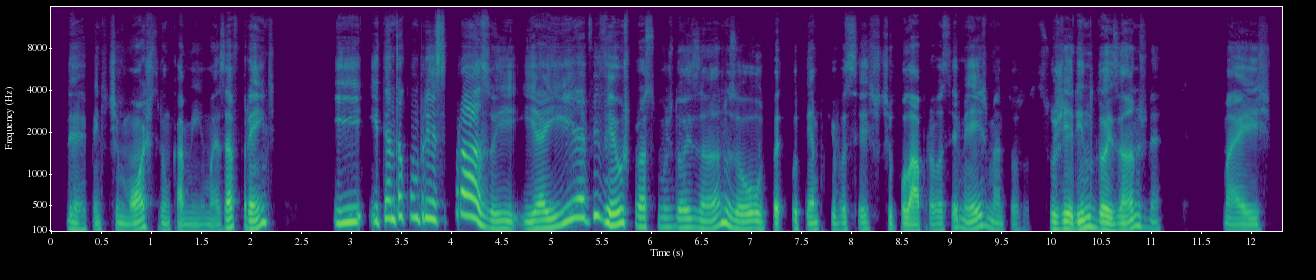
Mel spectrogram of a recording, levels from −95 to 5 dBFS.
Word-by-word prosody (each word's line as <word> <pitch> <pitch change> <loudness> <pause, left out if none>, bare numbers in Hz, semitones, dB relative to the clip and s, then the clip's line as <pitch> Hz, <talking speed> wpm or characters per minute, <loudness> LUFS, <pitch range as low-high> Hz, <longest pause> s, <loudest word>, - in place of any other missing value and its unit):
de 115 - -5
repente 105 +1 -11
te - - -11
mostre 110 +4 -2
um 100 - -6
caminho 95 -2 -8
mais 95 +1 -10
à 140 - +5
frente, 140 - 0 0.6
e 230 +6 +4
e 240 - -2
tenta 290 +3 +2
cumprir 295 -2 +2
esse 260 -1 -1
prazo. 290 - +4
E 120 -1 -2
e 115 +2 0
aí 165 - +3
é 300 - +4
viver 230 - +5
os 220 - +3
próximos 155 -2 -4
2 140 -1 -1
anos, 135 - +1
ou 120 0 +2 0.3
o - - -3
tempo 110 +1 -5
que - - -7
você 110 0 -7
estipular 105 -3 -1
pra 100 - -10
você 105 0 -6
mesma, 125 -2 -2
tô 95 - -16 0.3
sugerindo 120 +5 +3
2 110 -7 +3
anos, 140 +9 0
né, 115 -3 -12 0.6
mas, 100 0 -5
125 Hz, 190 wpm, -24 LUFS, -, 0.6 s, à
